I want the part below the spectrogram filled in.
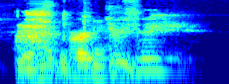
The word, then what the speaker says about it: hypertrophy: All right, can we talk about triggering hypotrophy and what it takes? – Hypertrophy? – Yeah. – Hypotrophy. – How do you say? Hypertrophy. – Or hypertrophy. I always have a problem with that word, hypertrophy.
